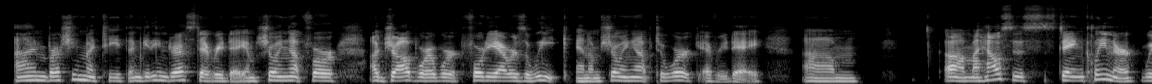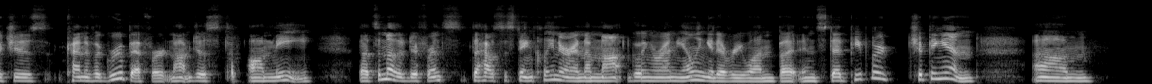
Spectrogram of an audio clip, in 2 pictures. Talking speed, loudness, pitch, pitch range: 185 wpm, -19 LUFS, 170 Hz, 155-185 Hz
